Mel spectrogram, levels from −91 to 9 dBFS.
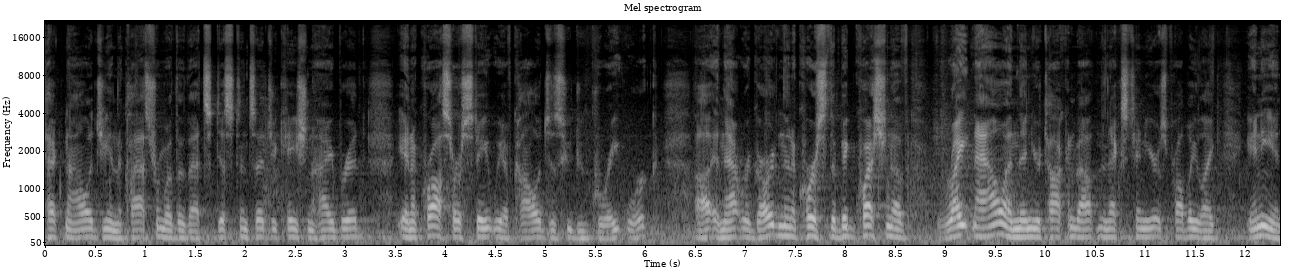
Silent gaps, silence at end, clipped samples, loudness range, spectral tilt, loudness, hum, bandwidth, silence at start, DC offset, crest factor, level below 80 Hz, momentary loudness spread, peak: none; 0 s; under 0.1%; 4 LU; -5.5 dB/octave; -25 LUFS; none; over 20 kHz; 0 s; under 0.1%; 16 dB; -46 dBFS; 7 LU; -8 dBFS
